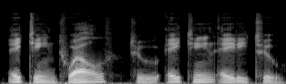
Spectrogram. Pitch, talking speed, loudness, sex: 95 Hz, 125 wpm, -17 LUFS, male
